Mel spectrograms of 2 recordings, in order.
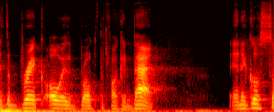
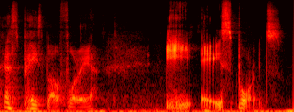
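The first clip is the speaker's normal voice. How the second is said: whispered ad tag; 11 dB quieter, slower than usual. Acted. Sports ad tag parody.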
